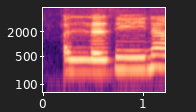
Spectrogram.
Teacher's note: الذین میں ذال کو نرمی سے پڑھتے ہوئے یا مدہ ادا کریں گے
